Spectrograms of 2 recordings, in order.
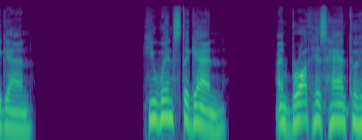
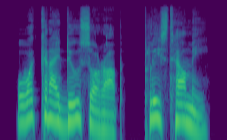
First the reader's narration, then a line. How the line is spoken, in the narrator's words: I said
